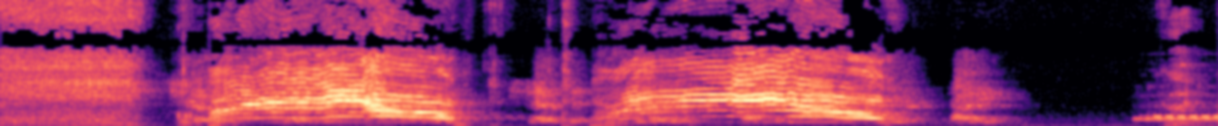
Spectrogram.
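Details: Fat tabby cat fighting off a mountain lion: two long, rising-then-falling, strained yowls, each about two seconds long, then a short higher tonal sound at the end.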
